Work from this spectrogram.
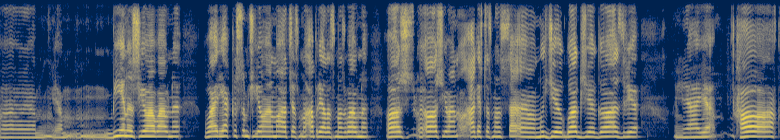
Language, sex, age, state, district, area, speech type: Kashmiri, female, 45-60, Jammu and Kashmir, Ganderbal, rural, spontaneous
